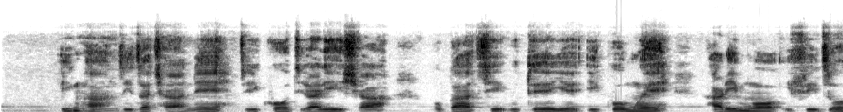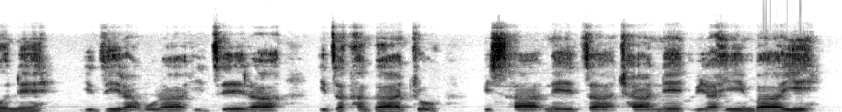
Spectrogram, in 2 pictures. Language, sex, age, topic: Rundi, male, 36-49, agriculture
